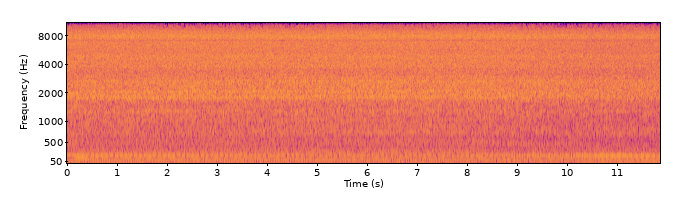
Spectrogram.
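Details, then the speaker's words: Ford Crown Victoria V8 idling just after its first start in two months following welding work (owner feared arced rod or main bearing): deep, steady burble, even beat, no knocks or misses; healthy and ready to roll. "Yep this thing's ready to roll I'm going to give it some uh little bit of idle time before it starts"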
